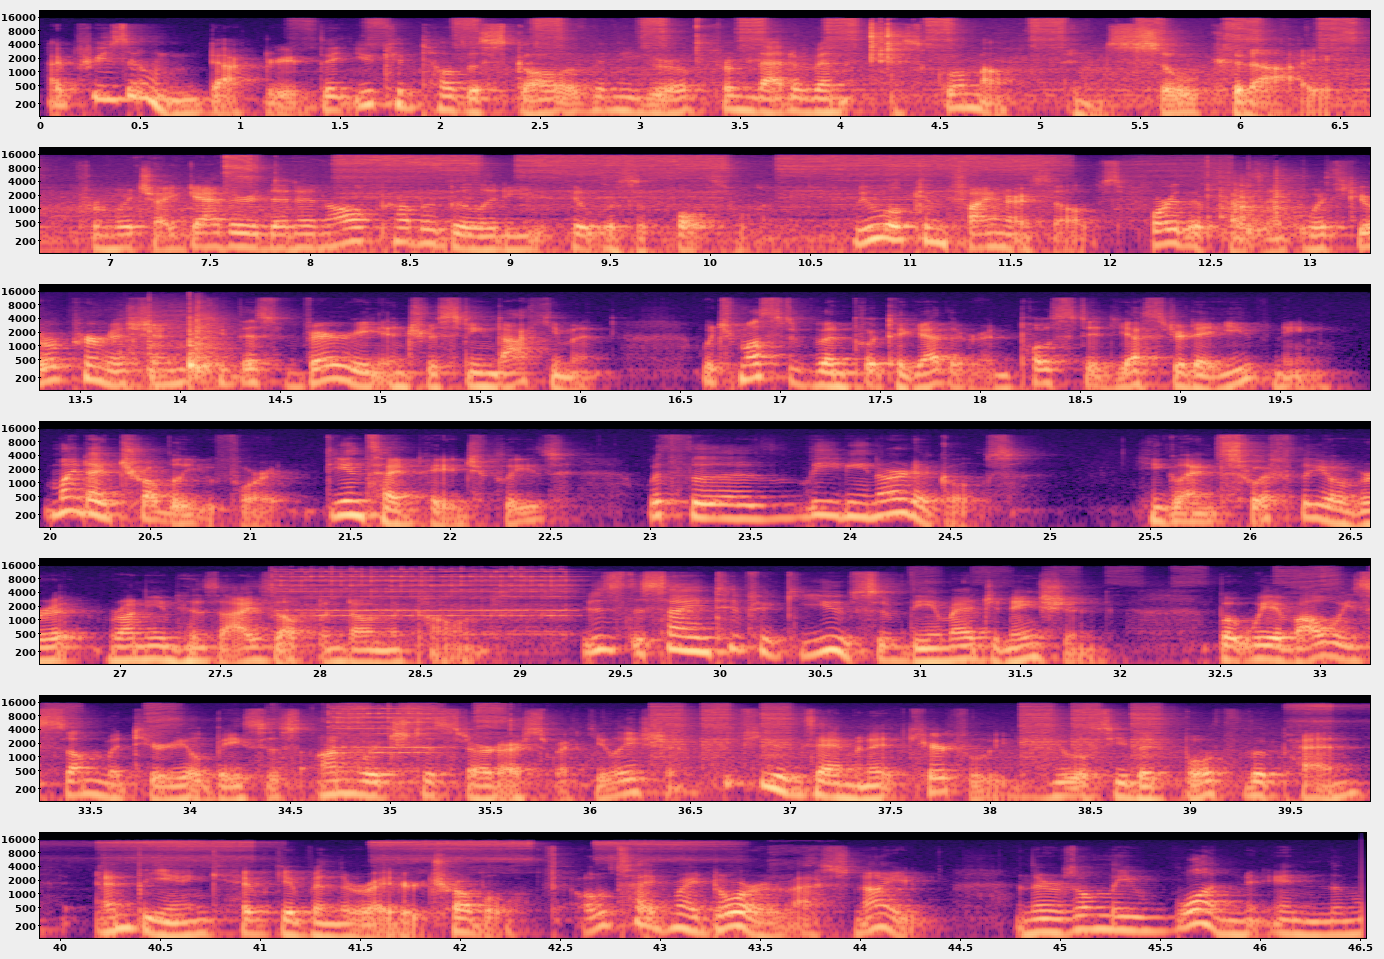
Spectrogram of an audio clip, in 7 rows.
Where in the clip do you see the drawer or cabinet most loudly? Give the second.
14 s.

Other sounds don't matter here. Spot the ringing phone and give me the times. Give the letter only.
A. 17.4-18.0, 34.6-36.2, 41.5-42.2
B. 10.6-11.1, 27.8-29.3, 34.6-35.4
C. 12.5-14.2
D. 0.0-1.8
B.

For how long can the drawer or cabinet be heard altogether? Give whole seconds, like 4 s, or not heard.
2 s.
